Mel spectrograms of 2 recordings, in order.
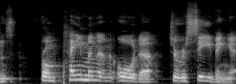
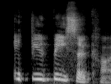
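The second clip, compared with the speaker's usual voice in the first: sarcastically overpolite, pitched up; 5 semitones higher, 4 dB quieter than usual. Retelling asking staff for a long-delayed latte: retelling own sarcastic reply. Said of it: "with a measure of sarcasm".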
